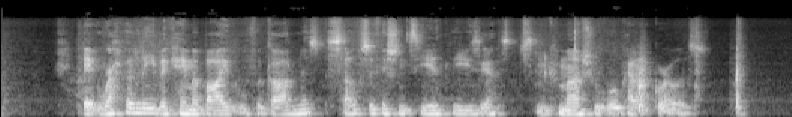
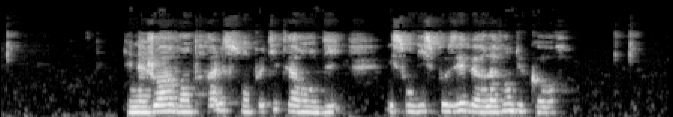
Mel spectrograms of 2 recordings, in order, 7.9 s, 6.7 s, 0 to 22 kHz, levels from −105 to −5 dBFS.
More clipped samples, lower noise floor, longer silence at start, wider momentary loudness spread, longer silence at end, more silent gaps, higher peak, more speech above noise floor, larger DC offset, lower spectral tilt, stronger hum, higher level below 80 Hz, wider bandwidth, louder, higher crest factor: neither; second, -56 dBFS vs -70 dBFS; first, 0.6 s vs 0.05 s; second, 10 LU vs 20 LU; about the same, 0.45 s vs 0.4 s; second, none vs 1.18-1.23 s; about the same, -2 dBFS vs -2 dBFS; second, 38 dB vs 52 dB; neither; first, -5.5 dB/octave vs -3.5 dB/octave; neither; about the same, -56 dBFS vs -56 dBFS; first, 11.5 kHz vs 7.4 kHz; about the same, -18 LUFS vs -18 LUFS; about the same, 18 dB vs 18 dB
